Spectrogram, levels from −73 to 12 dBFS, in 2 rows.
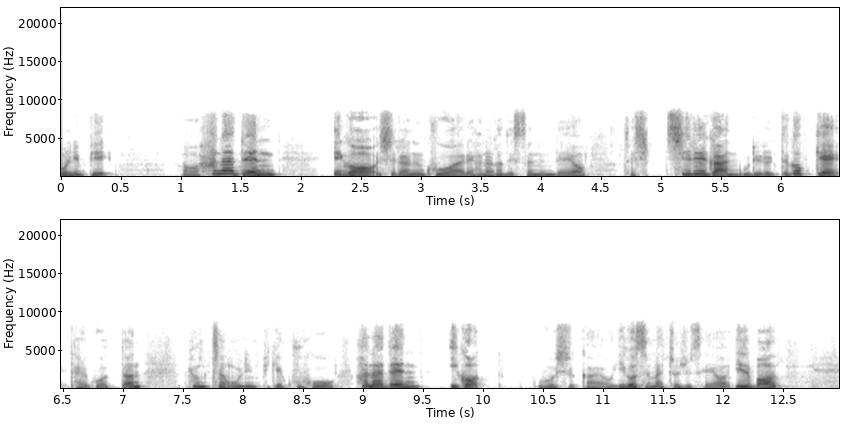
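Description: At 5.51 to 5.61 s and again at 10.95 to 11.01 s, a lost packet was rebuilt from error correction: the decoder replayed lower-bitrate backup copies, so about 60 ms, then 40 ms, sound rougher and noisier rather than dropping out. The waveform shows no gap; the spectrogram shows a briefly smeared, grainier patch below the call path's 8 kHz ceiling.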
